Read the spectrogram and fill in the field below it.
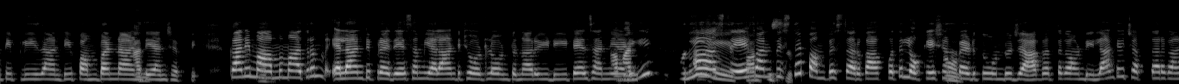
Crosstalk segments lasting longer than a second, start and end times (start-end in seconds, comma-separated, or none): none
